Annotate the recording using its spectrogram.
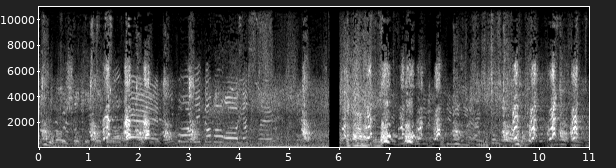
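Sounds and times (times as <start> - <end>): dog barking and yelping: 5.2 - 8.4, 9.2 - 10.9.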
